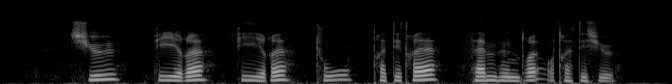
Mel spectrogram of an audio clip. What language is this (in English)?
Norwegian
